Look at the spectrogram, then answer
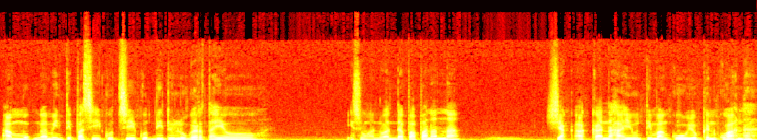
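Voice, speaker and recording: A man's voice: mid-range voice, expressive, moderate pace, long pauses, close to an everyday voice. A man playing an easygoing, respectful village workman in a radio comedy drama. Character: easygoing, deferential village workman, helpful and chuckling. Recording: faint vehicle noise behind.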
